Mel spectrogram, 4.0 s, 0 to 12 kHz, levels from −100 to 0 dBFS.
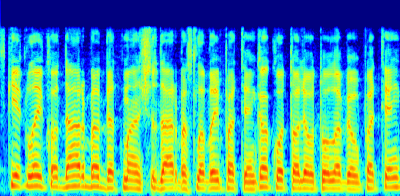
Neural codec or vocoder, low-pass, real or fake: codec, 16 kHz, 8 kbps, FreqCodec, larger model; 7.2 kHz; fake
